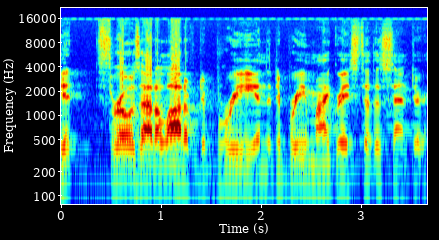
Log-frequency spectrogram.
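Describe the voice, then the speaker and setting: The man speaks fairly quickly, keeping his intonation fairly even. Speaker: guest. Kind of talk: interview answer. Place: studio. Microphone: lapel.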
